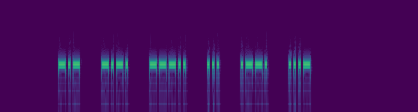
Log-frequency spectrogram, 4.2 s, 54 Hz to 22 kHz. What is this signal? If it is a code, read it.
Morse code, heard as a keyed tone, about 47 wpm, spaced as for 28 wpm, 700 Hz. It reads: KC8SPV
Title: USA Call Signs - 3x Character Spacing - 50wpm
